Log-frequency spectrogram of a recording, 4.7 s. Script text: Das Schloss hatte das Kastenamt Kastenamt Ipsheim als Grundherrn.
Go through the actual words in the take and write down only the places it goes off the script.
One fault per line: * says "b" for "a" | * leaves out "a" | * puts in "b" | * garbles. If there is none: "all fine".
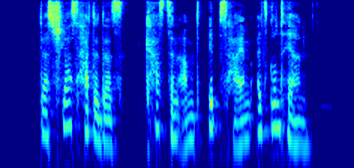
* leaves out "Kastenamt"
